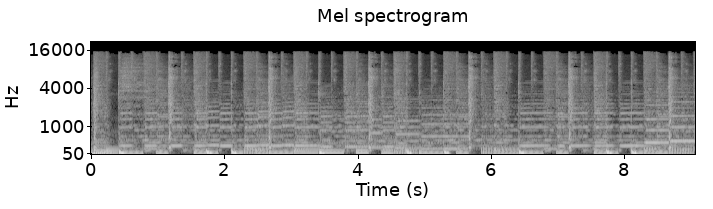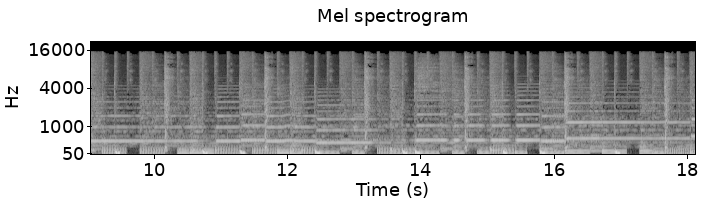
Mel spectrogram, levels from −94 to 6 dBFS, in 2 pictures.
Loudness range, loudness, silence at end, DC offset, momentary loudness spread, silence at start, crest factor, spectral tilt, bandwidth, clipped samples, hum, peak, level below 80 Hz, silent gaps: 1 LU; -18 LUFS; 0 s; under 0.1%; 4 LU; 0 s; 16 dB; -4 dB/octave; 15.5 kHz; under 0.1%; none; 0 dBFS; -22 dBFS; none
